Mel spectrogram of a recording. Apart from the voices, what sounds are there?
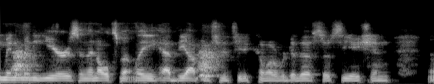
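dog barking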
